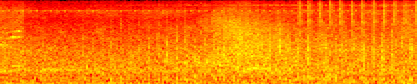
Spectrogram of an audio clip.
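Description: A man making sound effects with his mouth: a long breathy hiss over a rumble, then a quick run of faint clicks near the end.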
